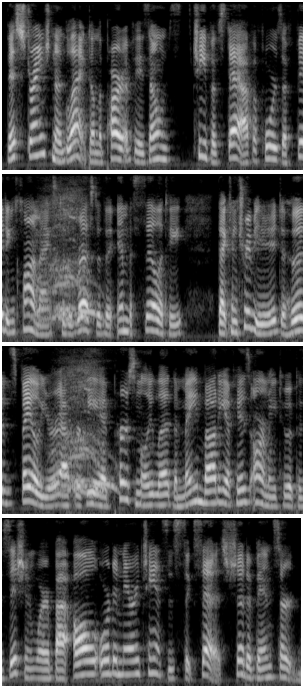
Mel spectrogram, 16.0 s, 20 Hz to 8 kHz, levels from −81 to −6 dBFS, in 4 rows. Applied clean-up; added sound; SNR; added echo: none; Breathing; 12 dB; none.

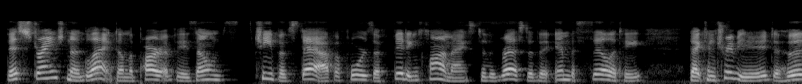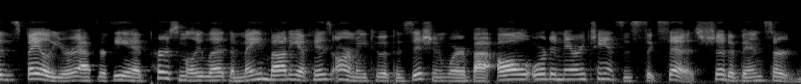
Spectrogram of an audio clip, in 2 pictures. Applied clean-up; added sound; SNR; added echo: neural mask model Resemble Enhance denoiser.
